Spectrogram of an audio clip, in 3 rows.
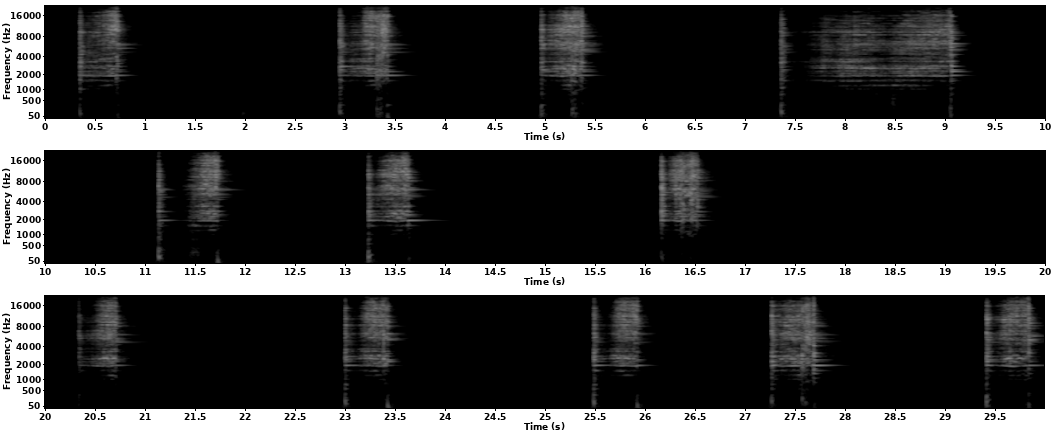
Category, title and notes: Sound effects > Objects / House appliances
sword small blade slides sound 09202025
slide sword sound inspired by tmnt 2012 or fate stay night heaven feel. recorded from a cleaver slide on a metallic cleaver's flat body.
attack, battle, blade, combat, demonslayer, duel, fate, fight, fighting, karate, katana, knife, kung-fu, light, martialarts, medieval, melee, metal, ninjutsu, samurai, scrape, slide, sword, swords, weapon, weapons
